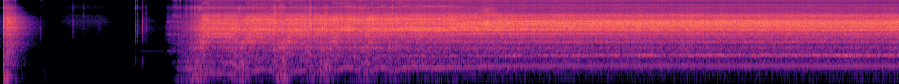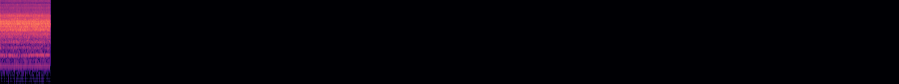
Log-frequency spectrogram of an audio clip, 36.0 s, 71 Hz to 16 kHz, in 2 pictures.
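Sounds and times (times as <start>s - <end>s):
blender whining: 3.0s - 19.0s.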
